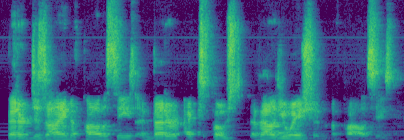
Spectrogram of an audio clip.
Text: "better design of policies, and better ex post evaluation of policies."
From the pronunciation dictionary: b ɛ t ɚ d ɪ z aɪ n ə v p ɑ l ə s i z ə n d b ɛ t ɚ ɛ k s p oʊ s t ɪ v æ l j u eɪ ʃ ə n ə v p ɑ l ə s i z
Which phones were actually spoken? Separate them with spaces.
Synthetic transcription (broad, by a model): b ɛ t ɚ d ɪ z aɪ n ə v p ɑ l ə s i z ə n b ɛ t ɚ ɛ k s p oʊ s t ɪ v æ l j u eɪ ʃ ə n ə v p ɑ l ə s i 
